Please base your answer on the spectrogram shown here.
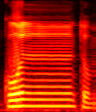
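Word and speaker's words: كُنْتُمْ: Wain kuntum waainku Kemudian pada lafal kuntum ada huruf nun mati bertemu dengan Ta sama Apabila ada huruf nun mati bertemu dengan Ta ini hukum bacaannya sama ketika bertemu dengan Kaf yaitu ikhfa karena huruf ikhfa ada 15 maka di sini juga kita baca dengan bacaan Ikhfa kemudian maka cara membacanya kuntum nah ini ikhfanya ikhfa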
